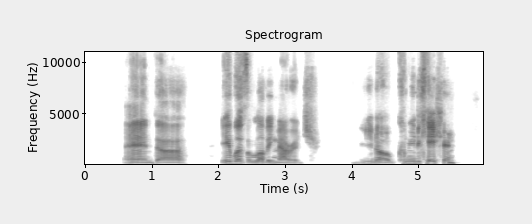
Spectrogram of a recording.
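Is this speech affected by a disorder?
Yes: cerebral palsy and hearing loss; hearing loss from birth, wobbly gait, poor hearing, broke leg on stage, emergency surgery.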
